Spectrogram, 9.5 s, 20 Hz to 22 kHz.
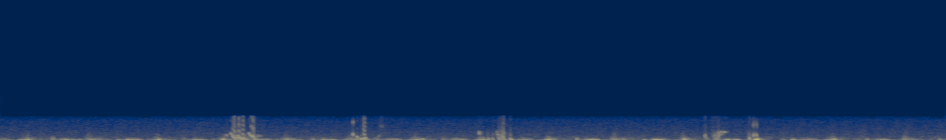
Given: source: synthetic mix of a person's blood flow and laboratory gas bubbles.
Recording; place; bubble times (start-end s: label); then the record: Doppler ultrasound of blood flow; precordium
2.23-2.61 s: bubbles
3.50-3.89 s: bubbles
4.76-5.14 s: bubbles
7.02-7.29 s: bubbles
7.45-7.60 s: bubbles
From the record:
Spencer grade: 2 (many but less than half of the cardiac periods contain bubble signals, singularly or in groups); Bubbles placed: anywhere in the cardiac cycle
